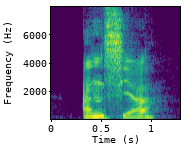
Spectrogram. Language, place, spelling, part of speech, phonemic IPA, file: Occitan, Béarn, ancian, adjective, /anˈsja/, LL-Q14185 (oci)-ancian.wav
- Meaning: old; ancient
